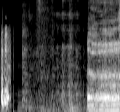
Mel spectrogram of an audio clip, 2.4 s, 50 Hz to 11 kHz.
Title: Challenge to drink Coke without burping p11 #funny #shorts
